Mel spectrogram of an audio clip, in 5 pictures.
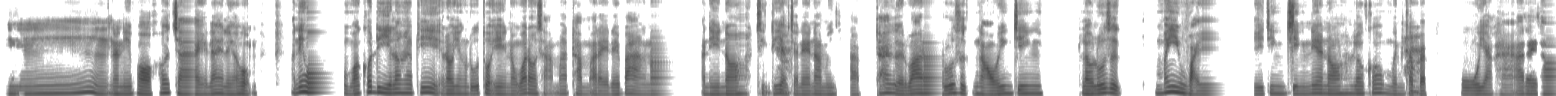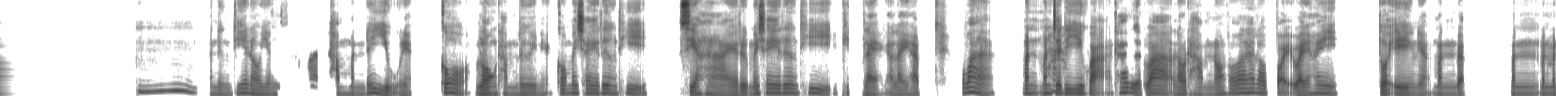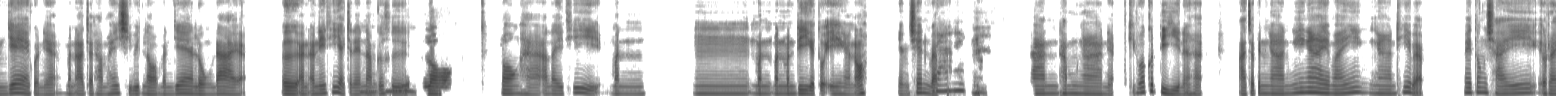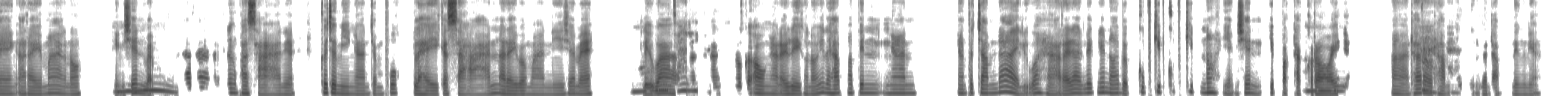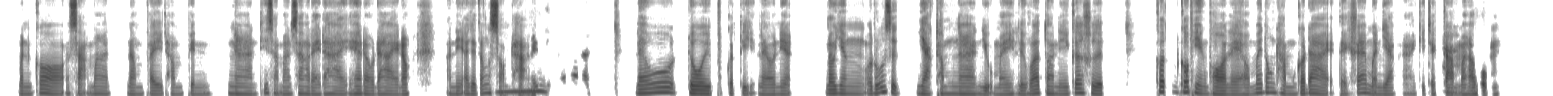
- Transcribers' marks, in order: distorted speech; tapping; other background noise; static; unintelligible speech
- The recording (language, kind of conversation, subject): Thai, advice, คุณกำลังปรับตัวกับวัยเกษียณและเวลาว่างที่เพิ่มขึ้นอย่างไรบ้าง?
